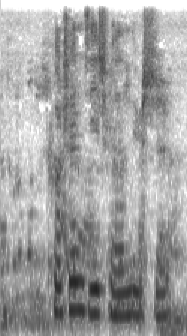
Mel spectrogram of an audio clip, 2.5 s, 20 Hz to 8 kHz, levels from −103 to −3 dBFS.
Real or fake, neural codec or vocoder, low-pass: real; none; 7.2 kHz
